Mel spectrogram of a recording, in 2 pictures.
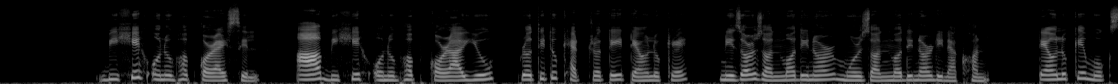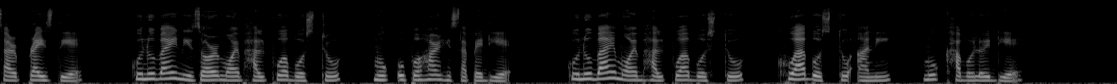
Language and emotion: Assamese, neutral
